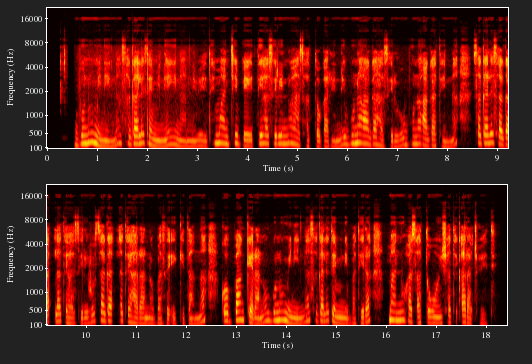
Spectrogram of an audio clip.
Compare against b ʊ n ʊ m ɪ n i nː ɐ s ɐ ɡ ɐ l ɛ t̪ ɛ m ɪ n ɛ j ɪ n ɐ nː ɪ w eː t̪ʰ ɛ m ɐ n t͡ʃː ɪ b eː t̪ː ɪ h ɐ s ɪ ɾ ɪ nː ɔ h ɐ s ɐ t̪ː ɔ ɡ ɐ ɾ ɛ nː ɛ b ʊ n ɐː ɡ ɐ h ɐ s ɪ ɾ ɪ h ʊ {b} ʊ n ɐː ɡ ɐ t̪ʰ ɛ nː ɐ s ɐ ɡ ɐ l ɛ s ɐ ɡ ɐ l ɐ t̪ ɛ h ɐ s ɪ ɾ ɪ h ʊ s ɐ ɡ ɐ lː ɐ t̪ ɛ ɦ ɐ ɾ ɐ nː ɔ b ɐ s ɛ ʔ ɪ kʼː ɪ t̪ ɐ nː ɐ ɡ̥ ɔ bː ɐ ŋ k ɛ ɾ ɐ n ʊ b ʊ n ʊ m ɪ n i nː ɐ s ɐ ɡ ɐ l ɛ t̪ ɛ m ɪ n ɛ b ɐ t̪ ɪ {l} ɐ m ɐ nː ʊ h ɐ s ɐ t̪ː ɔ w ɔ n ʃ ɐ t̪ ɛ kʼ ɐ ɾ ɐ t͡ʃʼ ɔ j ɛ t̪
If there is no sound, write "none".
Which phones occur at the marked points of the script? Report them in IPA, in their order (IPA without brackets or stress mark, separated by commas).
b, ɾ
